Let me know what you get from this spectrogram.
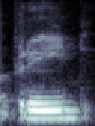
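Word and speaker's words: Brigid: or breed uh yeah we usually pronounce it Bridget here but uh breed is uh okay she's an important deity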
